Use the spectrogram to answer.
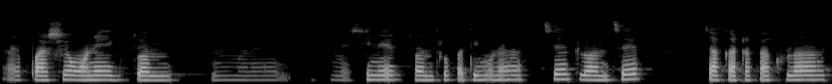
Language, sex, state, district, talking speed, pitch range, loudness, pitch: Bengali, female, West Bengal, Kolkata, 95 wpm, 205-220 Hz, -26 LUFS, 210 Hz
